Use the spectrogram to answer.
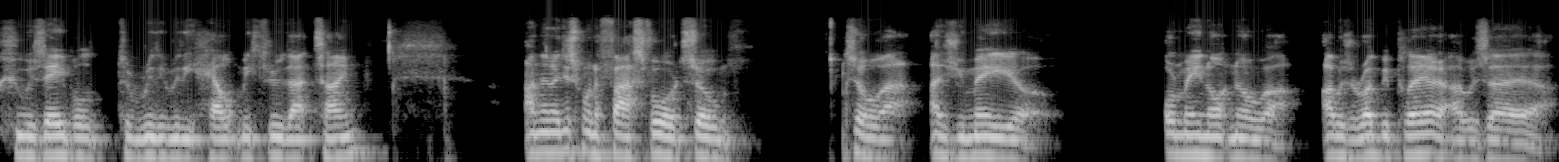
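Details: Stammering in an adult male former rugby captain, speaking on a panel.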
